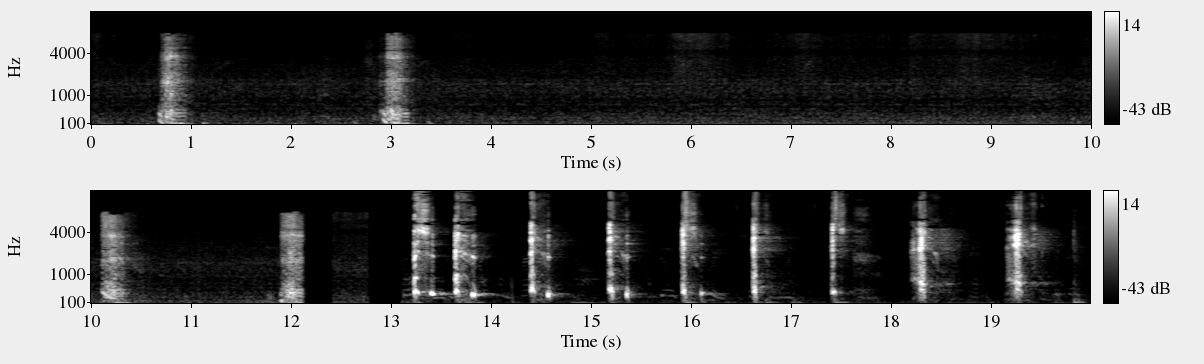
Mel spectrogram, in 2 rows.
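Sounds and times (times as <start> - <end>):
person coughing: 13.2 - 19.7.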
